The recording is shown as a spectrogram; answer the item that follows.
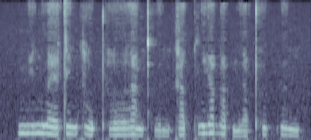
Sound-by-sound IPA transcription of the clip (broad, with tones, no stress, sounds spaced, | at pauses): m i˥˩ n w ɛː˦˥ t i˦˥ n k l u˨˩ ʔ pʰ l oː˦˥ l a˨˩ ŋ kʰ w ɯ˩˦ ŋ k a˦˥ t̚ k w i˥˩ a̯ b a˨˩ p̚ m ɯ˩˦ a̯ pʰ u˦˥ k̚ w ɯ˧ ŋ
